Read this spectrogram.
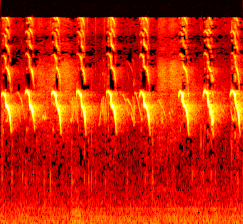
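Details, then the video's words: Chicks, baby chickens, peeping loudly: nine sharp, high-pitched chirps that sweep downward, spaced evenly at about two and a half per second, with a quiet background. "silly chicken chirping sounds with murgi hen color chicken"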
